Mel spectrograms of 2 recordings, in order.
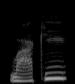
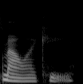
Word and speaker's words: Maliki: So, Lackey, have anything to say for yourself? It's Maliki and it's not even pronounced like that.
